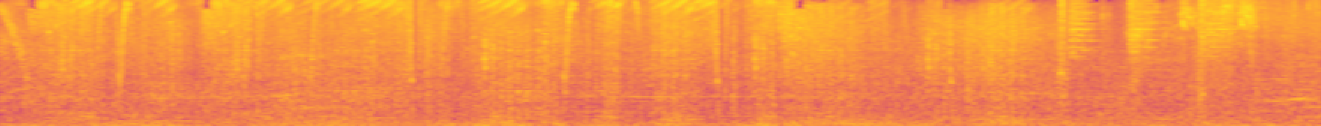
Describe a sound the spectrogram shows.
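Weapon shots crack and boom in quick bursts.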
